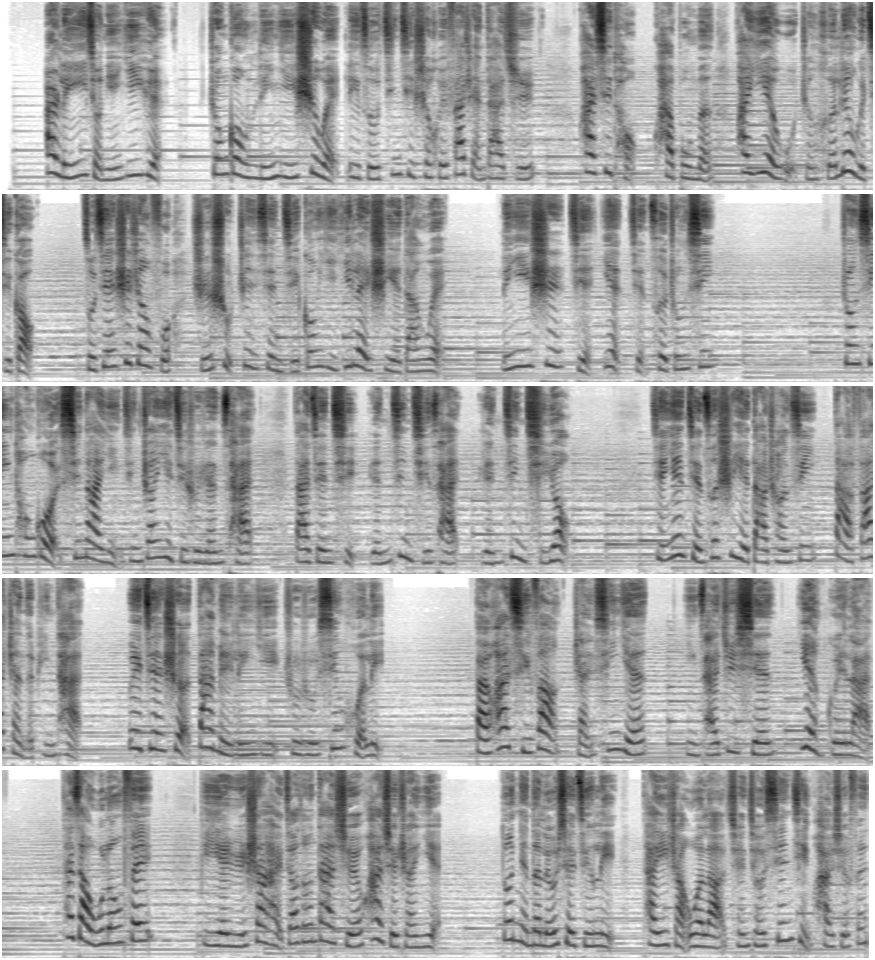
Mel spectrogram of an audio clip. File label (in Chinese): 女 专题 学校专题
